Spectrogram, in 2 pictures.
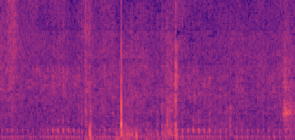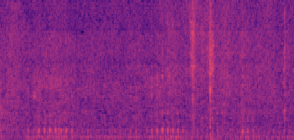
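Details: Domestic cat purring steadily, a low rhythmic rumble pulsing in regular bursts, with a few sharp clicks and knocks early on.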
